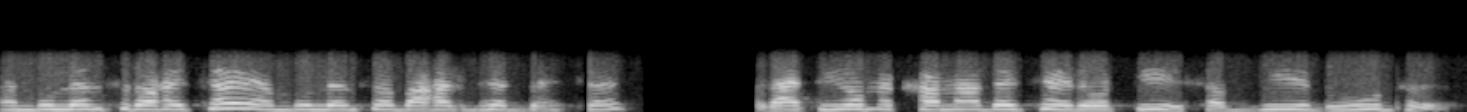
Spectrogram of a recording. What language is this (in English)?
Maithili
